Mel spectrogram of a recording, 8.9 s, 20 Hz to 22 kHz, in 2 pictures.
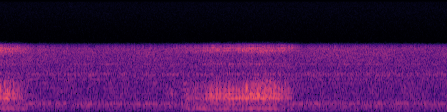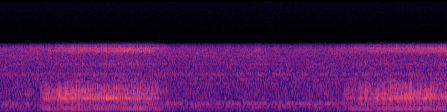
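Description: Rhythmic rough snores, about 21 a minute, with a steady low room hum: snoring in sleep.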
